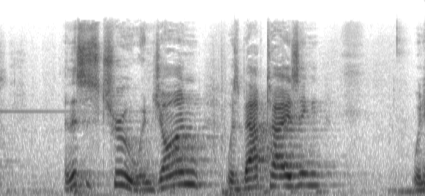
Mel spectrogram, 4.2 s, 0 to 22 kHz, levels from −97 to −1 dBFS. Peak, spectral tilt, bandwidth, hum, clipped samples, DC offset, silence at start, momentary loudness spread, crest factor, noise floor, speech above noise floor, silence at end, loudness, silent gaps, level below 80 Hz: -6 dBFS; -4 dB/octave; 14.5 kHz; none; under 0.1%; under 0.1%; 0 s; 11 LU; 20 dB; -52 dBFS; 30 dB; 0 s; -23 LUFS; none; -48 dBFS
